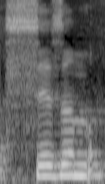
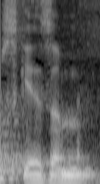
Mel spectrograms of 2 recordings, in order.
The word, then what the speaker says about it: schism: there should be no now this can be pronounced sysm or schism either way reason I know that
